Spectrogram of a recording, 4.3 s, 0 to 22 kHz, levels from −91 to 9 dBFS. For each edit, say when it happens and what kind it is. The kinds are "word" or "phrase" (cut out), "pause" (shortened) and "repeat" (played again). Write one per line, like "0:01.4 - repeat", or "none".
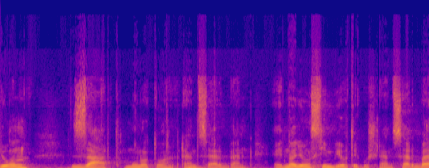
0:02.5 - pause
